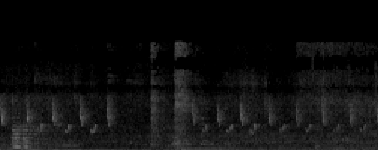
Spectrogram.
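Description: A bird calling with a rapid, even series of short high chirps, about three a second, running on steadily.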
